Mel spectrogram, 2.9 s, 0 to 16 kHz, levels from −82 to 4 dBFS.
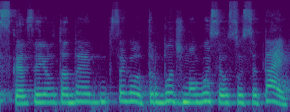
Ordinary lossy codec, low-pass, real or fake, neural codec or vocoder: Opus, 16 kbps; 14.4 kHz; real; none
